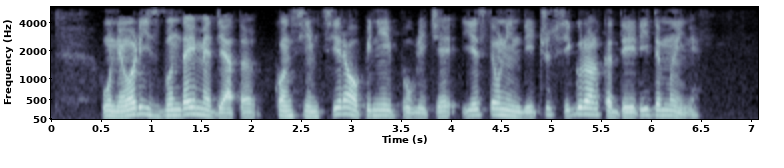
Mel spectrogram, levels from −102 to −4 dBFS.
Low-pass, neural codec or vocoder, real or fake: 5.4 kHz; none; real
